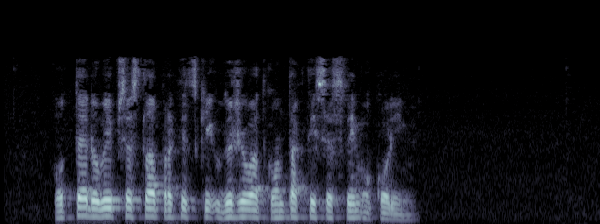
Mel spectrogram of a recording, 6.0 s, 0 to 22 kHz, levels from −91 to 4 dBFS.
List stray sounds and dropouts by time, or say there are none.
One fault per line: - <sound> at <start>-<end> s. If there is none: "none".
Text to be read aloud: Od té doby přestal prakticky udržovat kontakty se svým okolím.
none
